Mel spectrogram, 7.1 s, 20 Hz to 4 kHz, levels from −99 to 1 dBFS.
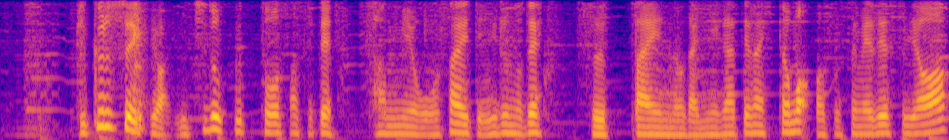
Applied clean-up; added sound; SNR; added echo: neural mask model RNNoise.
